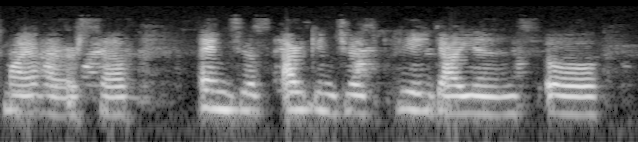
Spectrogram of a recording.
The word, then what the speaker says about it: Pleiadians: higher self, angels, archangels, Pleiadians, or Bashar actually says that Pleiadians could be pronounced two ways, Pleiadians, so I'm saying it wrong, Pleiadians, all Pleiadians.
